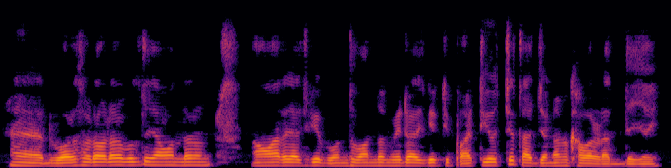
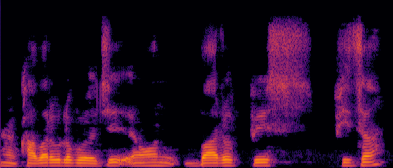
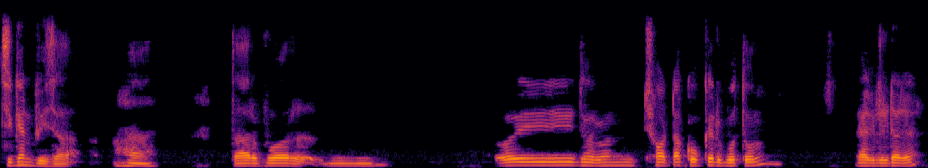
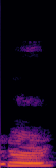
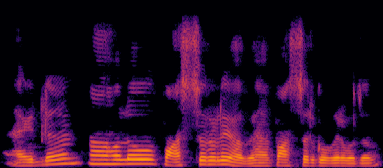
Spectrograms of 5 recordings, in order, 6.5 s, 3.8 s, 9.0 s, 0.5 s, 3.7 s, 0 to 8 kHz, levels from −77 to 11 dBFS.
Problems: none marked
